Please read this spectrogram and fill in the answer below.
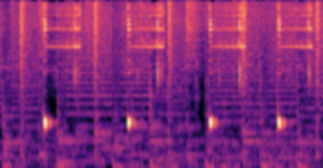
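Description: Quiz countdown-timer sound effect: four short high beeps, about one a second, over soft background music.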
